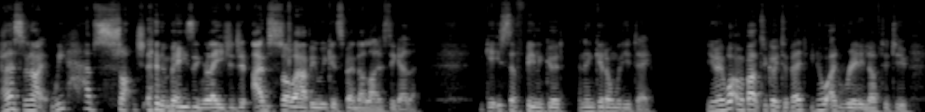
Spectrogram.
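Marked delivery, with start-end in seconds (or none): 0.0-5.2 wholehearted, enthusiastic, gusto-filled delivery. Showing how to say a relationship affirmation: said with a smile and gusto. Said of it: "Say it with some gusto".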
